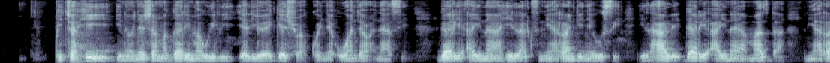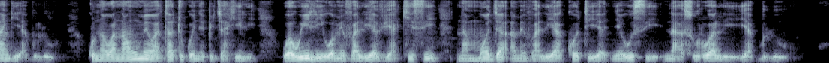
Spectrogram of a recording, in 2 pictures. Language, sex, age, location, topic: Swahili, male, 25-35, Nairobi, finance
